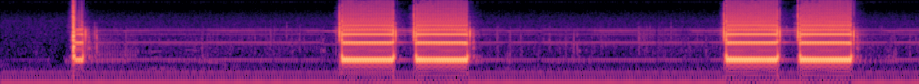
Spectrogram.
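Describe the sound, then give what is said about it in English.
Telephone ring tone: two loud double rings, each a pair of short, steady buzzing bursts, separated by a pause. A sharp click comes first, and a faint low hum runs underneath throughout. “Listen to the telephone tones and match them with the descriptions in your book.”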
